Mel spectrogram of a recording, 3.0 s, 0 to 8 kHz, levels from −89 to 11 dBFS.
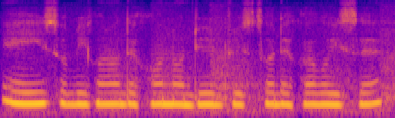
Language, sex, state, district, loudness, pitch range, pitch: Assamese, female, Assam, Kamrup Metropolitan, -11 LUFS, 250-260 Hz, 255 Hz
